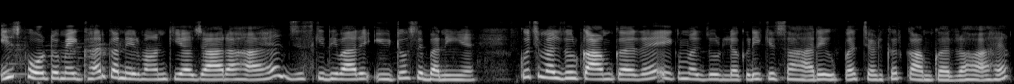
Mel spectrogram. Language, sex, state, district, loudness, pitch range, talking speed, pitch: Hindi, female, Uttar Pradesh, Lalitpur, -18 LUFS, 225-270 Hz, 195 wpm, 240 Hz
